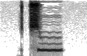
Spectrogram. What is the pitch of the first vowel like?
high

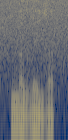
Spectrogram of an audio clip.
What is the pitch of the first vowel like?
low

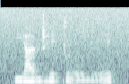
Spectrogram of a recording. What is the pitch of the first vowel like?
high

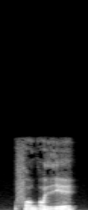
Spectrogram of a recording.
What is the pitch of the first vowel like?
low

